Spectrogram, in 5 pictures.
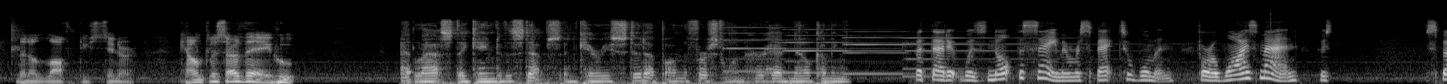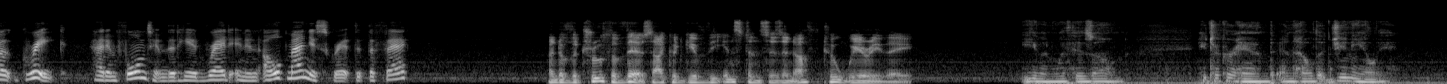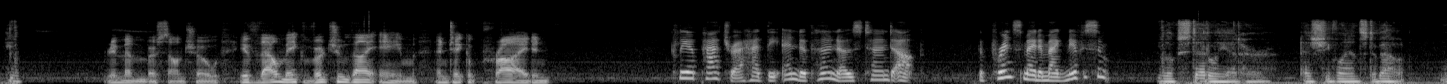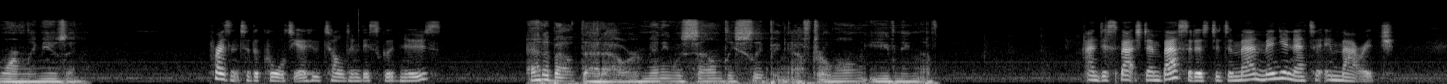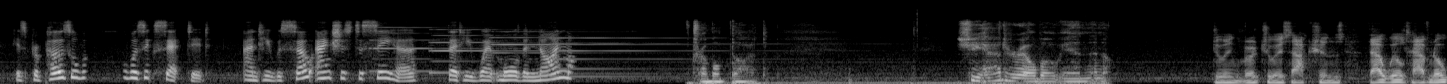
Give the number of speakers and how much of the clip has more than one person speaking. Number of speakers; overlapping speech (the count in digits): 3, no overlap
